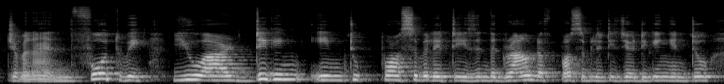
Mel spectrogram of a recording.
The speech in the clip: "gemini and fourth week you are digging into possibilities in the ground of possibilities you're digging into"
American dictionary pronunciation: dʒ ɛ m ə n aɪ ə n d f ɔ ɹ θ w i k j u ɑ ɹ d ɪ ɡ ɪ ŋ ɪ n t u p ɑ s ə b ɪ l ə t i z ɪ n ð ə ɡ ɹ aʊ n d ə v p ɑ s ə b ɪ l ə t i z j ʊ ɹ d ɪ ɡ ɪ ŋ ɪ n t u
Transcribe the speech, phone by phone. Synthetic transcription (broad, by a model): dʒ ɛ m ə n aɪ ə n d f ɔ ɹ t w i k j u ɑ ɹ d ɪ ɡ ɪ ŋ ɪ n t u p ɑ s ə b ɪ l ə t i z ɪ n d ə ɡ ɹ aʊ n d ə v p ɑ s ə b ɪ l ə t i z j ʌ ɹ d ɪ ɡ ɪ ŋ ɪ n t u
